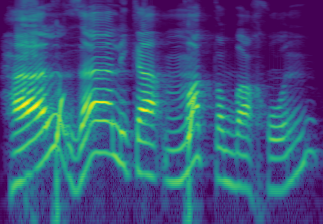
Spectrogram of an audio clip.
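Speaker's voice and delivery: teacher quizzing the class slowly; slow drill question. Shown as a demonstration. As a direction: ask slowly, the question clearly marked. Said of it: "kata tanya hal".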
